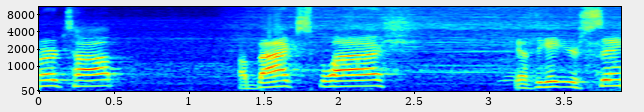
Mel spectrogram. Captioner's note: tool whirring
